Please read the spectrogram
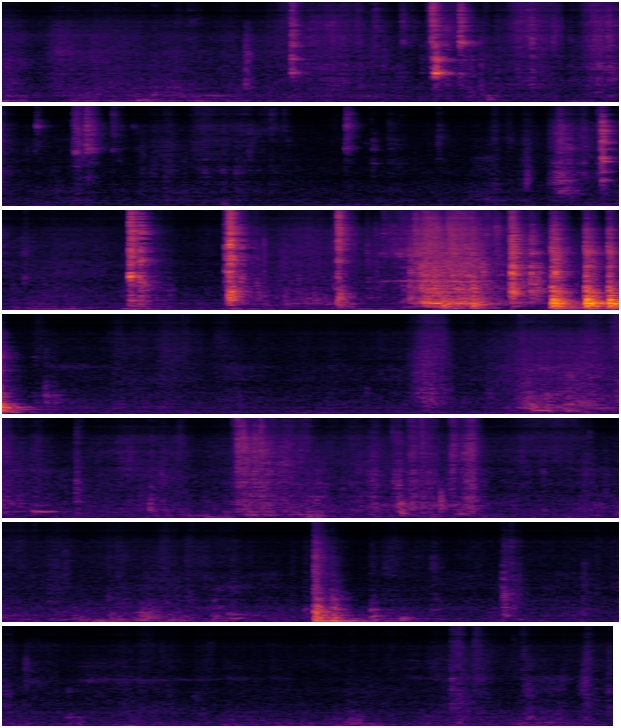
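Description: Dishes, plates and glassware clinking and knocking as they are handled and set down on a floor cloth, in scattered bursts. The loudest is a longer clatter about halfway through, and a single dull thump comes near the end.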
